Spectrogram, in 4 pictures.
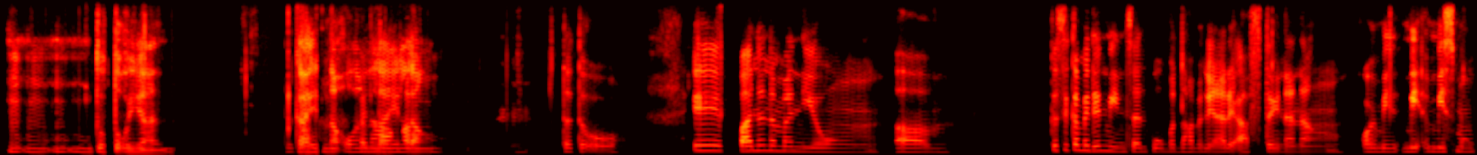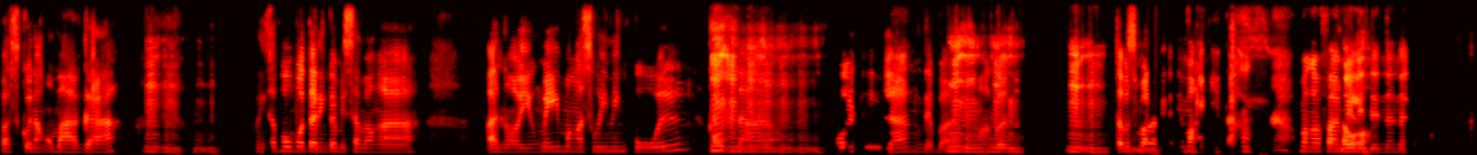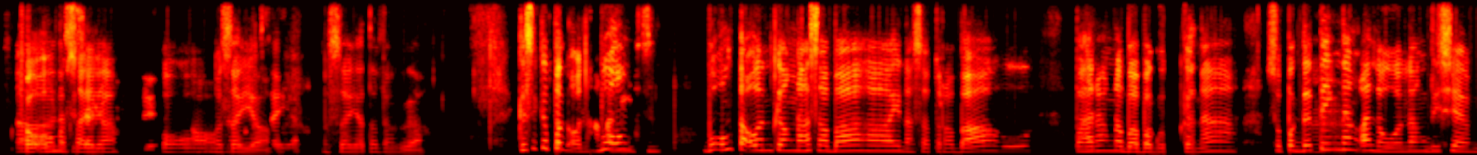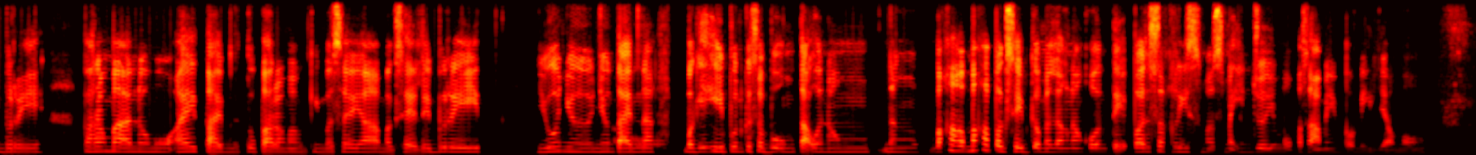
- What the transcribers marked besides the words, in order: static; distorted speech; tapping; unintelligible speech; laughing while speaking: "makikitang"
- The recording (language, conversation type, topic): Filipino, unstructured, Paano mo ipinagdiriwang ang Pasko kasama ang pamilya mo?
